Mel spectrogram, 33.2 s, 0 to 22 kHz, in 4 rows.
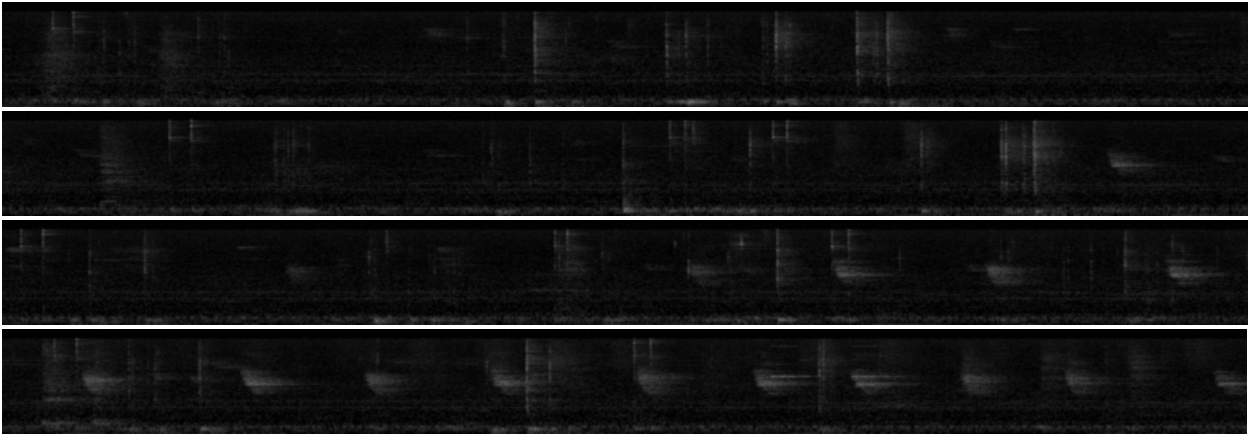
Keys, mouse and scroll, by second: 0.7 click, 2.4 `, 4.0 Tab, 6.0 g, 9.8 click, 12.4 `, 13.6 ctrl+click, 15.4 g, 17.4 Tab, 20.4-23.0 drag, 24.4 g, 25.9 click, 26.8 `, 29.3-30.3 drag, 30.7 g.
